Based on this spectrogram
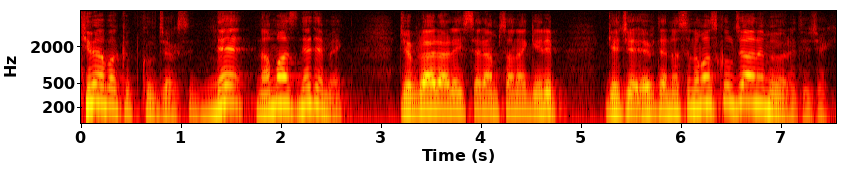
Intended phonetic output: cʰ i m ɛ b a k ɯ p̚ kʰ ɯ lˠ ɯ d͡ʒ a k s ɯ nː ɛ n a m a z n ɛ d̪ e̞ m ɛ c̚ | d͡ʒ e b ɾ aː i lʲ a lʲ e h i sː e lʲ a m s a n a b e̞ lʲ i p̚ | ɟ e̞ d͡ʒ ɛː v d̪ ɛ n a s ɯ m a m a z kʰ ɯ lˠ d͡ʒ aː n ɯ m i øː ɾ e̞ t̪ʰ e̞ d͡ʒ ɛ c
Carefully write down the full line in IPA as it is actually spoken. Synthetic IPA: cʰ i m ɛ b a k ɯ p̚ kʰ ɯ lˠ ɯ d͡ʒ a k s ɯ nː ɛ n a m a z n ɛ d̪ e̞ m ɛ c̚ | d͡ʒ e b ɾ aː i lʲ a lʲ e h i sː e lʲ a m s a n a ɟ e̞ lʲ i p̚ | ɟ e̞ d͡ʒ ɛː v d̪ ɛ n a s ɯ n a m a z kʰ ɯ lˠ d͡ʒ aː n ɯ m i øː ɾ e̞ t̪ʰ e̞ d͡ʒ ɛ c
